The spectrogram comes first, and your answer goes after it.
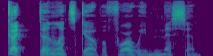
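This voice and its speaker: A man voicing a brisk, bossy young female amateur detective from a visual novel, in a curt, businesslike way. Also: low-pitched, lightly acted. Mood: serious, determined.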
